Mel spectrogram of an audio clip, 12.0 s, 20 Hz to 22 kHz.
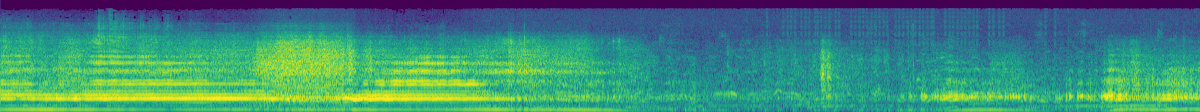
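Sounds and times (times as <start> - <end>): rally car engine accelerating: 0.0 - 12.0.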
